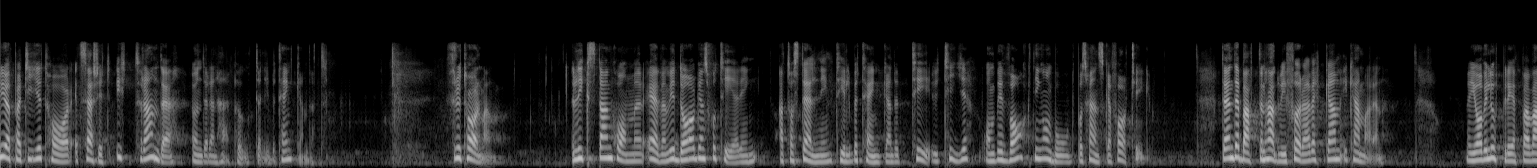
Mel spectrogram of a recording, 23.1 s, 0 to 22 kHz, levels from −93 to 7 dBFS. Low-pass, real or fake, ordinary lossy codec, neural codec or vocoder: none; fake; none; codec, 16 kHz, 4 kbps, X-Codec, HuBERT features, trained on LibriSpeech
